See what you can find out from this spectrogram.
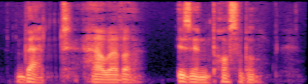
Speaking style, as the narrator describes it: Volant said gravely

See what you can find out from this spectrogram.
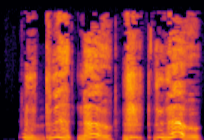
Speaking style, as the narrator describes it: he choked and retched

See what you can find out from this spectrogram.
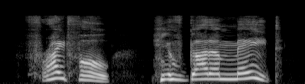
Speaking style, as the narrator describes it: he exclaimed

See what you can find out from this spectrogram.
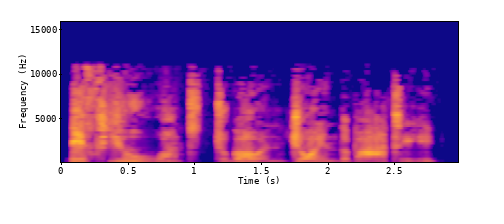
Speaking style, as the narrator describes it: she sneered, her cruel look back again

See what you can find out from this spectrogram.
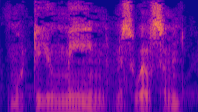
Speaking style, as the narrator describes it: I asked quietly

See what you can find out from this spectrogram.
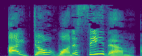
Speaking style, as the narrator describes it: I shouted

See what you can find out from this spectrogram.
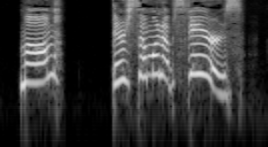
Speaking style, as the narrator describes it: I cried

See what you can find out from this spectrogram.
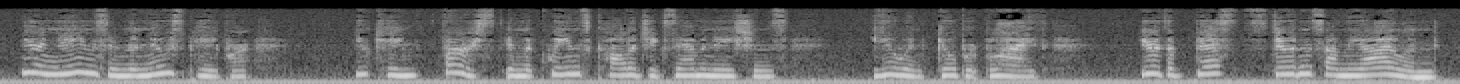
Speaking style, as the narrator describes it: she cried excitedly

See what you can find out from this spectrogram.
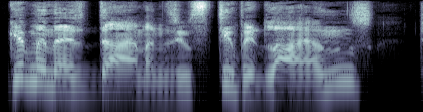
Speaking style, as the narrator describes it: Tony cried

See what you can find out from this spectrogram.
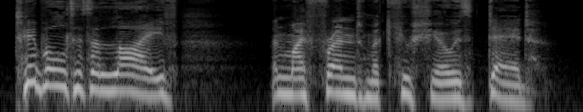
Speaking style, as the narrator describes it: cried Romeo

